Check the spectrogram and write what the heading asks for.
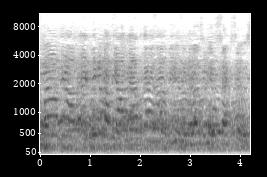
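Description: Speech only: voices talking, overlapping one another.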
